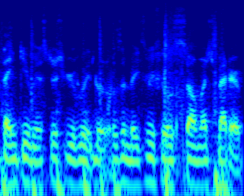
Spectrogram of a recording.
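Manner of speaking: sarcastic, falsely grateful tone. Retelling own past reply to a silly remark: retelling a sarcastic remark. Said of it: "it sarcastically said".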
